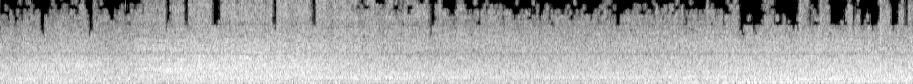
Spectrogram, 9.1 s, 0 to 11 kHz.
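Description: Keikyu 800 series electric commuter train pulling slowly into a station platform: a steady rumble of wheels and running gear that grows louder as it comes closer, with a tone rising in pitch over the last two seconds.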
